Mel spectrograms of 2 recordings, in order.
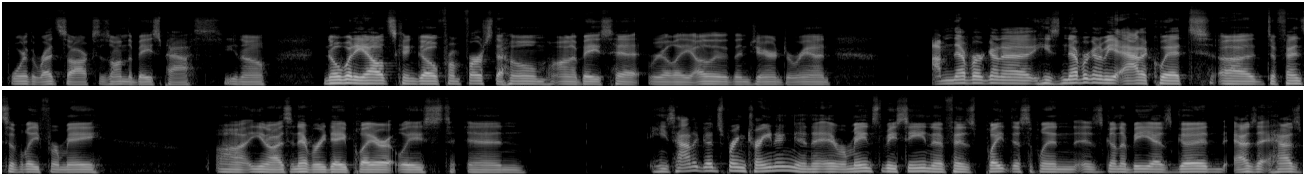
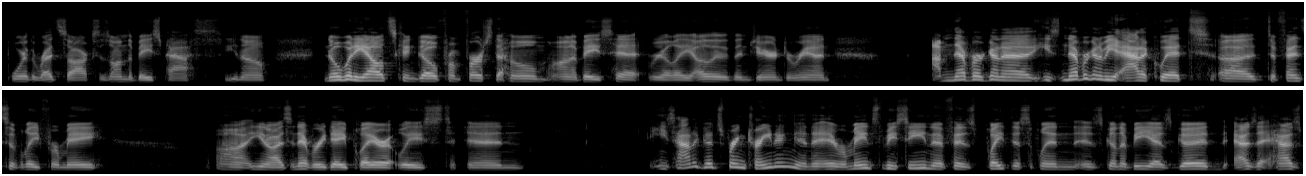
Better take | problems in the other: first | thin; very; fading below 300 Hz

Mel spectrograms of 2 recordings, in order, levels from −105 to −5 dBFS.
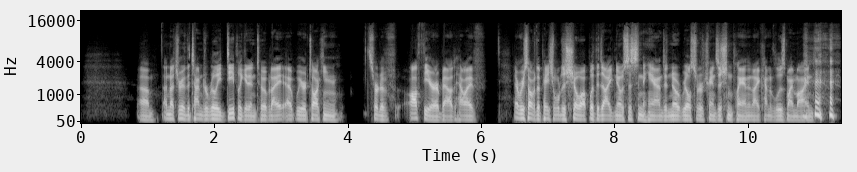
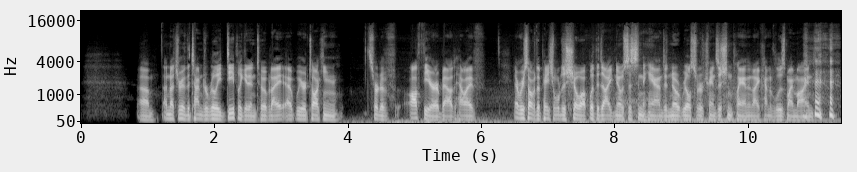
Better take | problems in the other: first | traffic noise; faint; from 4 s on; 25 dB below the speech

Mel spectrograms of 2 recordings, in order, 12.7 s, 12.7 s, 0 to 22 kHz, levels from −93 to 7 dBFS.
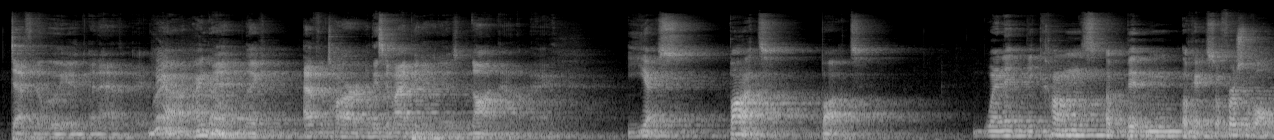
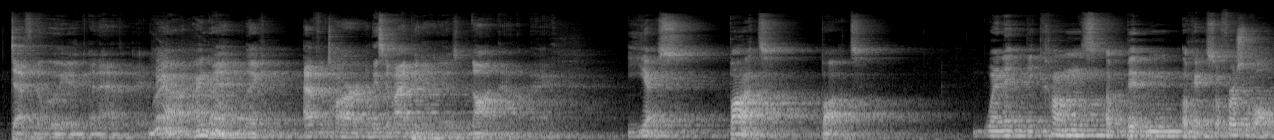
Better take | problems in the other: neither | room echo; noticeable; dies away in 1.6 s; the same in both // off-mic speech; somewhat distant; the same in both

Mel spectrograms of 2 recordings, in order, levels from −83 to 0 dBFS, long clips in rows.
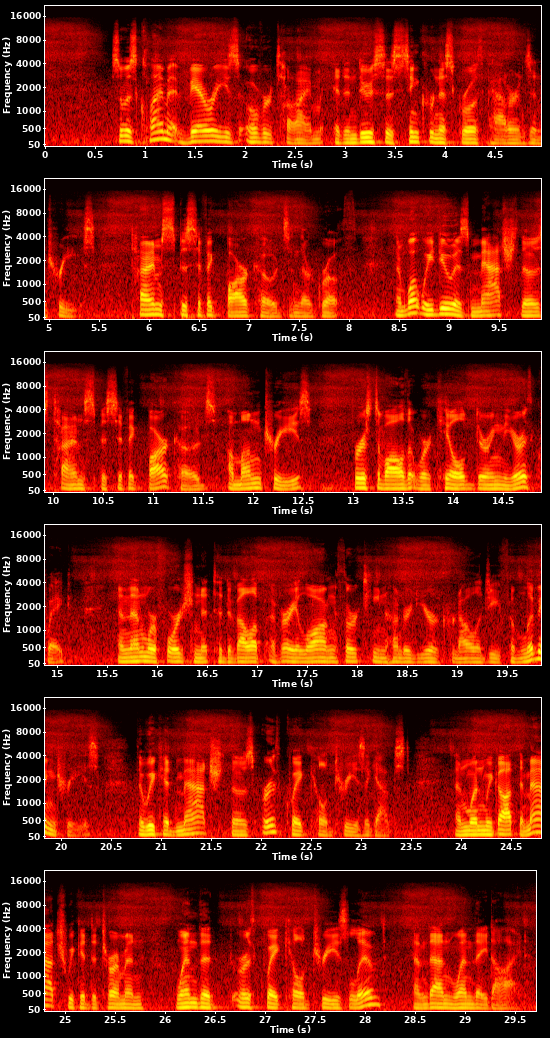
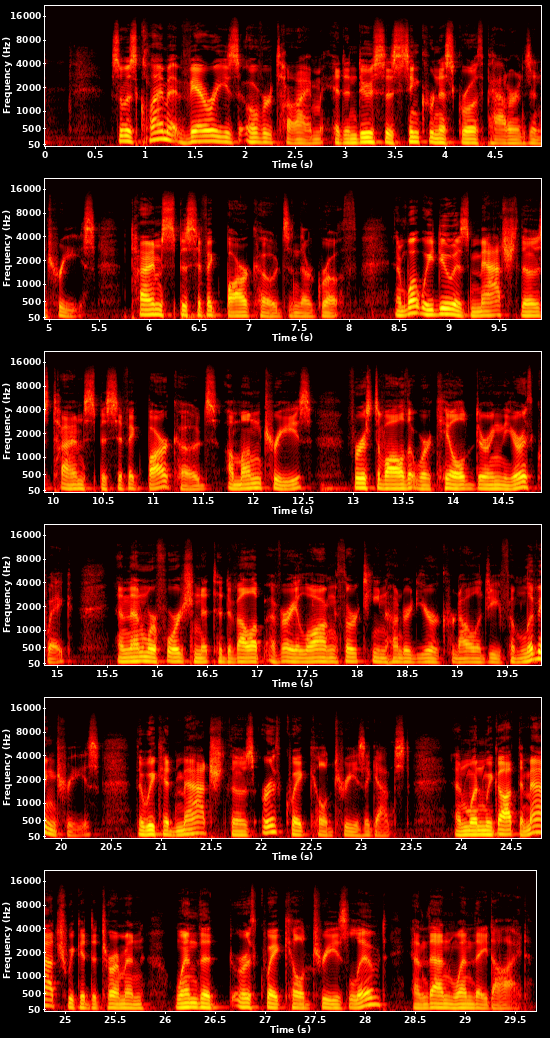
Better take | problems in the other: second | hiss; noticeable; throughout; 15 dB below the speech

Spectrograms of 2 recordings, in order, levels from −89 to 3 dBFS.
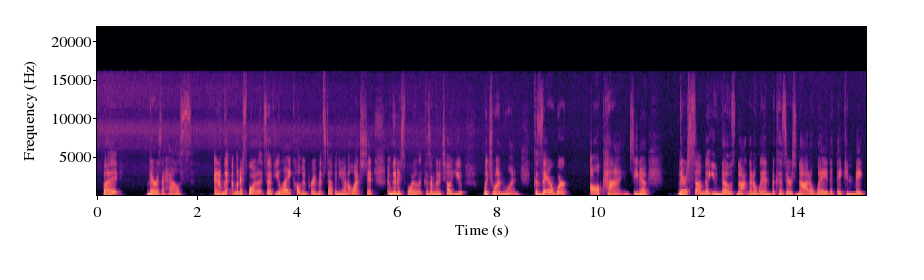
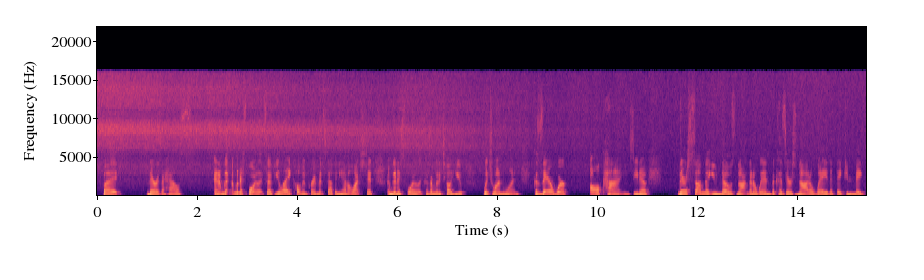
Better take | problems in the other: first | hiss; loud; throughout; 8 dB below the speech; faint in the first

